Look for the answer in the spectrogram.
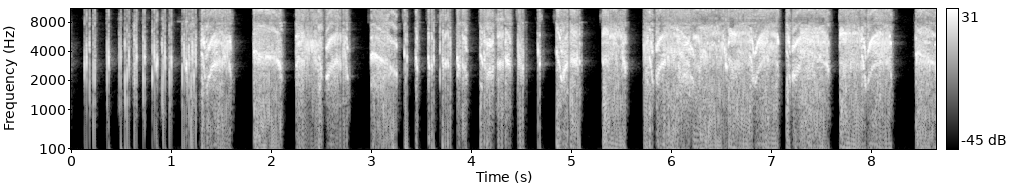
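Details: Swiftlet calls played to lure swiftlets into settling and nesting at a prepared site: dense, loud, high buzzy chirping and twittering in rapid bursts, broken by frequent abrupt silent gaps, with no other sounds.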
